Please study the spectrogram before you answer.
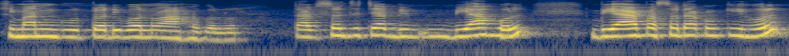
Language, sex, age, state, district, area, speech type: Assamese, female, 45-60, Assam, Majuli, rural, spontaneous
